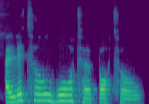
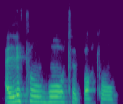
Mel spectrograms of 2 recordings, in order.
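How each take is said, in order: First: The T sounds are pronounced clearly and carefully. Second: The T sounds are almost hidden, loosely pronounced. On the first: "I might say it a bit more correctly than I would say it" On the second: "probably like that. So the T's almost hidden somewhere in the back of my mouth"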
